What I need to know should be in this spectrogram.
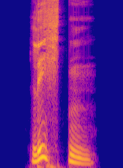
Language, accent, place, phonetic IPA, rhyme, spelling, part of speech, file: German, Germany, Berlin, [ˈlɪçtn̩], -ɪçtn̩, Lichten, noun, De-Lichten.ogg
- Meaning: dative plural of Licht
